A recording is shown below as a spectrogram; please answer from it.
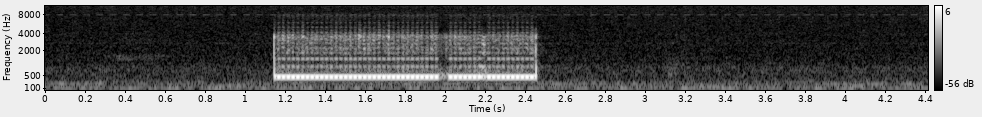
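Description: Telephone ringback tone heard over the phone line: one steady ring about a second and a half long, starting about a second in, the signal that the called phone is ringing.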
